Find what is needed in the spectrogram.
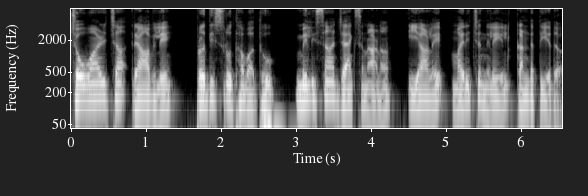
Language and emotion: Malayalam, neutral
